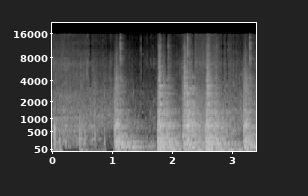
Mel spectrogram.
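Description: Footsteps clatter loudly on a metal grating.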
